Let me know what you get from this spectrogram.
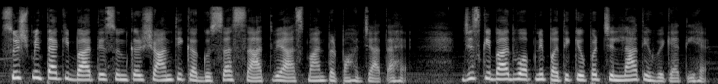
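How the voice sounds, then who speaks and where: A woman's voice: mid-range voice, expressive, moderate pace, darkish tone. Woman narrating a story over music.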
